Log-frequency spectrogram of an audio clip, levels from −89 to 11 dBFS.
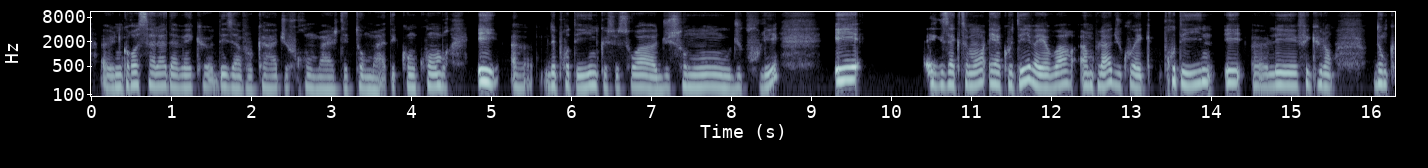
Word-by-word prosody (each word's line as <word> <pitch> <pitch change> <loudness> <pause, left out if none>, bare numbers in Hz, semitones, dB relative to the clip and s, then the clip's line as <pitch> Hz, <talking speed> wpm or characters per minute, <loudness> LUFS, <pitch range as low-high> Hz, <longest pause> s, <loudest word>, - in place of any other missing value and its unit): heu, 150 - -4
une 155 +1 -1
grosse 175 +2 0
salade 165 -1 -2
avec, 150 +1 -5
heu, - - -5
des 155 -1 -3
avocats, 145 +1 -6
du 145 +1 -11
fromage, 140 -4 -7
des 140 - -9
tomates, 135 -2 -6
des 155 - -8
concombres 155 +1 -2 0.3
et, 210 -1 +8 0.2
heu, 150 -1 -6 0.2
des 165 +1 -1
protéines 160 +1 -1
que 155 - -9
ce 145 +1 -10
soit 150 -1 -1
du 140 +2 -7
saumon 155 0 -1
ou 145 - -2
du 145 +1 -8
poulet 155 - -3 0.7
et 235 +3 +10 0.9
exactement 175 +1 0
et 190 - +2
à 175 - +2
côté 175 +5 +1
il - - +7
va 175 - +5
y 155 - +6
avoir 170 +5 0
un 170 0 0
plat 170 +4 +1
du 170 -3 -5
coup 170 - -5
avec 150 -2 -1
protéines 195 -1 +1 0.2
et, 195 0 +3
heu, 165 -1 -4
les 170 +1 +3
féculents. 165 -2 -3 0.5
Donc 185 0 -1
160 Hz, 170 wpm, -23 LUFS, 150-175 Hz, 0.9 s, et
